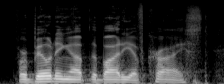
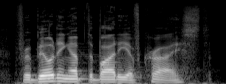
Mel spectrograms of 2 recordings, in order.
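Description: The two takes are said the same way.

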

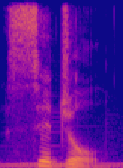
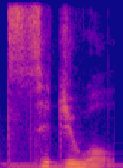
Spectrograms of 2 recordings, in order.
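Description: First: The word rhymes with vigil. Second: The word does not rhyme with vigil. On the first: The speaker calls it right. "it's pronounced sigil, It rhymes with vigil" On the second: The speaker calls it wrong. "not sigil"

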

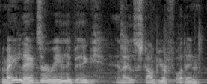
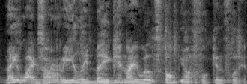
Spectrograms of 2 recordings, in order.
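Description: First: It is said in a Northern Irish accent. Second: It is said in a Scottish accent.

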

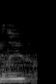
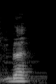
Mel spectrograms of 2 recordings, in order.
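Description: First: The word is said like English blue. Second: The word is said with French vowel sounds. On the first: "Otherwise known as Labatt Bleu" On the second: "But in French, it's bleu"

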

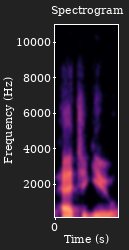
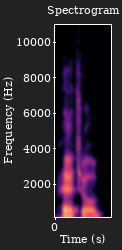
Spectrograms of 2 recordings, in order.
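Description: First: The name is pronounced in a non-local way. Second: The name is pronounced in the local way. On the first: The speaker calls it wrong. "I was calling it Patchogue, and I was chastised for that" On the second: The speaker calls it right. "I believe the correct enunciation is Patchogue"

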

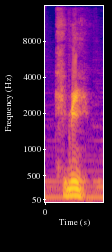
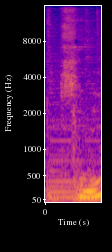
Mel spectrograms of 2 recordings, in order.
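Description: First: The word is said in an angry tone. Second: The word is said in a soft, gentle tone. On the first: The speaker is angry. "怒った何なんだって頭の中で言わないで唱えるんですね。" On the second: The speaker is uneasy or questioning. "柔らかく吸って君っていう風になりますよね"

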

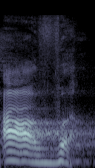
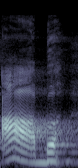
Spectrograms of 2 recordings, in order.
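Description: First: The word ends with a v sound. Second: The word ends with a b sound. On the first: The speaker calls it right. "it's pronounced av" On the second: The speaker calls it wrong. "instead of ab"

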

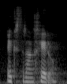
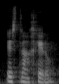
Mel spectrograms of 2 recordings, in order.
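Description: First: The x is pronounced as a gs sound. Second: The x is pronounced as an s sound. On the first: "Si pronunciamos la X como una X, X, con G, S, vamos a pronunciar de una manera más relajada" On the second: "si pronunciamos la X como una S"

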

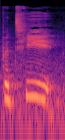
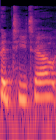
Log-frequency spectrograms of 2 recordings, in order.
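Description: First: The name ends without the final o sound. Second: The name ends with a clear o sound. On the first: The speaker calls it wrong. "he was like, petite" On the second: The speaker calls it right. "Is that how you say her name?"

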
